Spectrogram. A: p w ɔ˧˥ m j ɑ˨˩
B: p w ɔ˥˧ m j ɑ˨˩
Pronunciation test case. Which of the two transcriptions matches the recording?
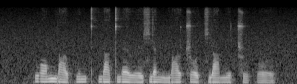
A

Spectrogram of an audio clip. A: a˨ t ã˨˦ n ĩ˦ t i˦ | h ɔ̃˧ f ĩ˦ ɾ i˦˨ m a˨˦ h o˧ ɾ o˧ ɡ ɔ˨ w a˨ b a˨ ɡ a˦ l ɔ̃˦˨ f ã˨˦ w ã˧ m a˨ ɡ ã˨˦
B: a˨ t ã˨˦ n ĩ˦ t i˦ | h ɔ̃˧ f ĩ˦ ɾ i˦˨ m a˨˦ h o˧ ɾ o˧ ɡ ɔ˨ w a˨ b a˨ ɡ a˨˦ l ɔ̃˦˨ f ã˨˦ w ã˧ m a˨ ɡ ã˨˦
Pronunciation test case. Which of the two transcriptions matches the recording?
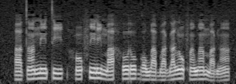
B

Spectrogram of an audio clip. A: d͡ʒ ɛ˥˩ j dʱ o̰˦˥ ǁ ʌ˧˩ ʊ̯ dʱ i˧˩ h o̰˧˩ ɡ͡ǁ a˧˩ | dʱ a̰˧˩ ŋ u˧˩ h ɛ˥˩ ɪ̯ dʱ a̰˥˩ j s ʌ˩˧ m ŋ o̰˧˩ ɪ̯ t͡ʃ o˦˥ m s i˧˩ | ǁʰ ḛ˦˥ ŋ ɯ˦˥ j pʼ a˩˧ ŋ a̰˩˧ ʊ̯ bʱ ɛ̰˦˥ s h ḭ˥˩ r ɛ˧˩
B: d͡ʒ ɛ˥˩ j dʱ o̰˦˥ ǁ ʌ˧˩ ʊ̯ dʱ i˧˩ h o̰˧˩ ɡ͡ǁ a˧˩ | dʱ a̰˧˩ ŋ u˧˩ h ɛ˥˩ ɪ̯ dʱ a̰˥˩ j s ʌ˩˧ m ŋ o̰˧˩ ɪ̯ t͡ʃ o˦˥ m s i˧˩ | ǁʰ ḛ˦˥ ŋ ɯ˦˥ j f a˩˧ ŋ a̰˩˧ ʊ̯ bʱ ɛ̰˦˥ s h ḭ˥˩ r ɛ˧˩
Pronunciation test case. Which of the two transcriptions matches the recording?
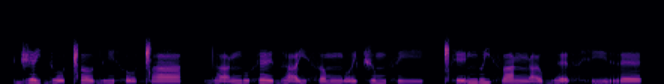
B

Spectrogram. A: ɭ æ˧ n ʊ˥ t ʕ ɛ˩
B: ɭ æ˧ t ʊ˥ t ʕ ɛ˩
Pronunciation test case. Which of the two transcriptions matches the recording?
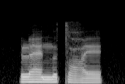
A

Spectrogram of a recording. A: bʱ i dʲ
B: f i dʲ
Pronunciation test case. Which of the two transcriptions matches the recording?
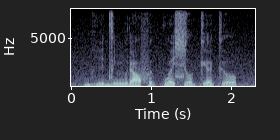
A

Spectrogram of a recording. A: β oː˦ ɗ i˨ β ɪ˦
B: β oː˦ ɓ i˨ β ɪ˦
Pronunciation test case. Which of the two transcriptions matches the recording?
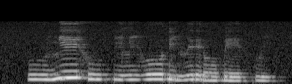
A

